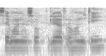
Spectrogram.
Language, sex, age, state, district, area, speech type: Odia, male, 18-30, Odisha, Balangir, urban, spontaneous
